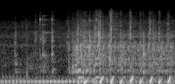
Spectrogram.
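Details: Small pressure washer engine that had failed to start after heavy rain, after repair: catches after a brief crank and settles into quick, even firing pulses with no misses; runs clean.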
